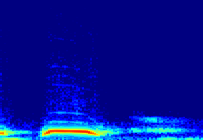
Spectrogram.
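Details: Single arched cooing note of a spotted dove, a call used to lure wild doves into answering; smooth, slightly rising then falling, followed by silence.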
